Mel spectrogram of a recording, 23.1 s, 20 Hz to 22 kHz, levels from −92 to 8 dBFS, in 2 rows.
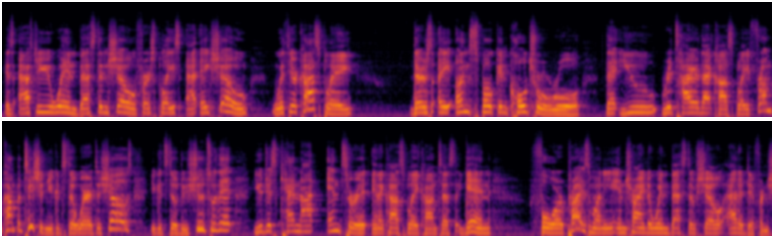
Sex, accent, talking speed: male, American, 165 wpm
